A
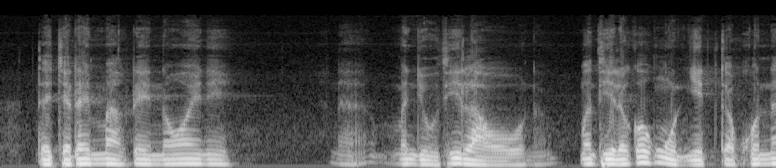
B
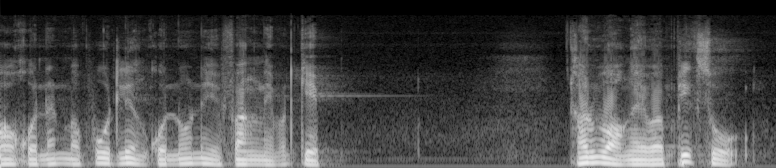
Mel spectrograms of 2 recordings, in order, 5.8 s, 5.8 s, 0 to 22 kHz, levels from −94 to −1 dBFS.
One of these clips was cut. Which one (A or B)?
A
